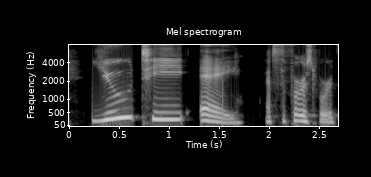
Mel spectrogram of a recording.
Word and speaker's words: Cicuta: So the medicine tonight that we're going to be talking about is a fun one to pronounce. It's called Cicuta virosa. Cicuta, Cicuta. That's the first word, Cicuta.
